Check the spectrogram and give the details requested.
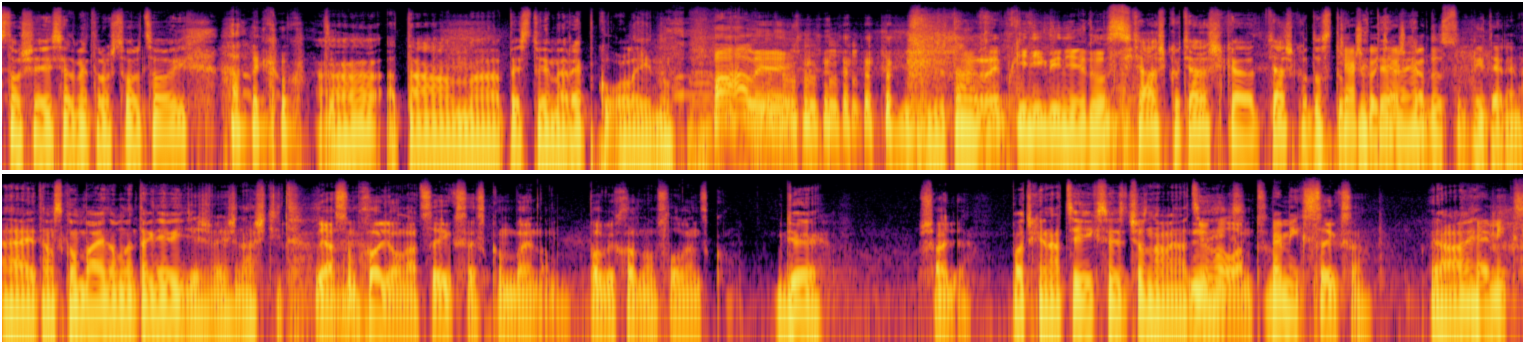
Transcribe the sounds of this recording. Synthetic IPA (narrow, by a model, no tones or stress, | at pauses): st̪ɔʃɛzɟɛsɪad̪mɛt̪ɾɔʊʃt̪ʋɔɾt͡sɔʋixalɛkʰɔkɔ̥aɦaa̰t̪ampɛst̪ujɛmɛɾɛpkuʔɔ̰lɛjinualɛ | ɛmʒɛt̪aɾɛpkiɲiɡd̪iɲɪɛjɛd̪ɔsccaʃkɔcaʃkacaʃkɔd̪ɔst̪uaʃnik̪ɛaɾɛnad̪ɔst̪upniːt̪ɛɾɛnɦɛjt̪amskɔmbajnɔmlɛnt̪aɡɲɛʋiɟɛʒʋɛʒnaʃcit̪jasɔmxɔɟilnat͡sɛiksɛskɔmbajnɔ̰mpɔʋiːxɔd̪nɔmslɔʋɛnsku̥ | ɡɟɛjɛ | fʃaɟɛ̰ | pɔt͡ʃkanat͡sɛiksɛst͡ʃɔznamɛnaɲuɦlant̪bɛmikst͡sɛiksa̰ɛjbɛmiks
